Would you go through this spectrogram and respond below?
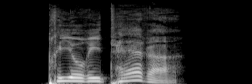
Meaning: inflection of prioritär: 1. strong/mixed nominative masculine singular 2. strong genitive/dative feminine singular 3. strong genitive plural
- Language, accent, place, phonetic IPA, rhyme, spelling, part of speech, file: German, Germany, Berlin, [pʁioʁiˈtɛːʁɐ], -ɛːʁɐ, prioritärer, adjective, De-prioritärer.ogg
